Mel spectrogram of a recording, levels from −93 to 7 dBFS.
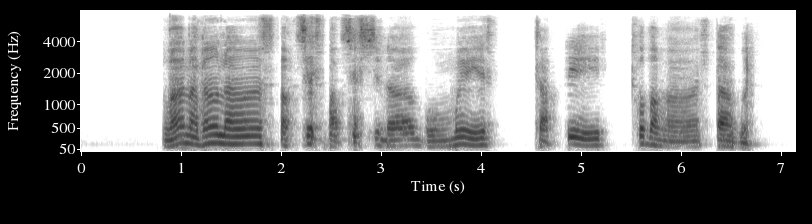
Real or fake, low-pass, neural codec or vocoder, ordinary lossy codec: fake; 7.2 kHz; codec, 44.1 kHz, 1.7 kbps, Pupu-Codec; AAC, 32 kbps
